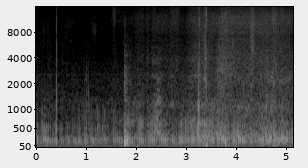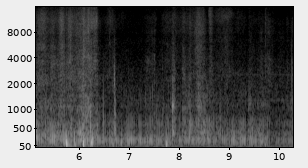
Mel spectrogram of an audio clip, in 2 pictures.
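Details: Pet cat purring in stereo, a dense low rumble running throughout, broken by sharp clicks and brief rustling bursts around the middle.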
